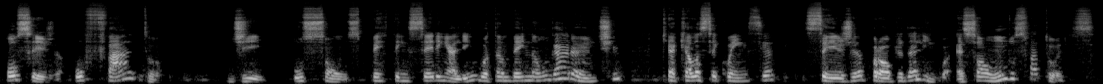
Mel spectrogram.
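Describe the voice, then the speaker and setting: A man's voice: high-pitched, animated, measured pace, no echo. A man giving an online phonology lesson, explaining patiently and often checking in with "tá?". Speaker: linguistics teacher.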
